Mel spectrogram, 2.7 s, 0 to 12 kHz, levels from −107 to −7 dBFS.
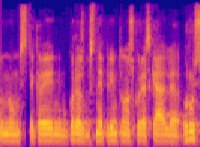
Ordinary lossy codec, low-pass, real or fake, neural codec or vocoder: MP3, 48 kbps; 10.8 kHz; real; none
